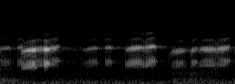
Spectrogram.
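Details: A chorus of Pacific chorus frogs from the Pacific Northwest, each frog sounding slightly different; grating two-note croaks swell and fade in roughly half-second bursts, with a steady ringing drone of more distant callers between them.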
